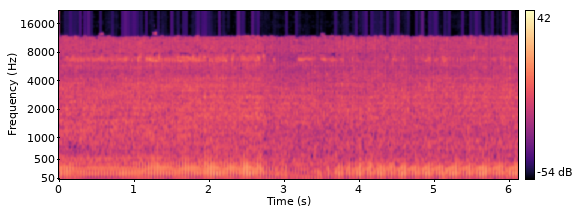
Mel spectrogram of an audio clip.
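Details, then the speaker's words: AJS motorcycle riding, after the carburettor slide was cleaned and the throttle cable rerouted: rapid thumping that drops out for about a second at very slight throttle openings, and the throttle still sticks. Misfire under load. "Now it's developed this misfire. It only seems to be happening on a very slight throttle opening."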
